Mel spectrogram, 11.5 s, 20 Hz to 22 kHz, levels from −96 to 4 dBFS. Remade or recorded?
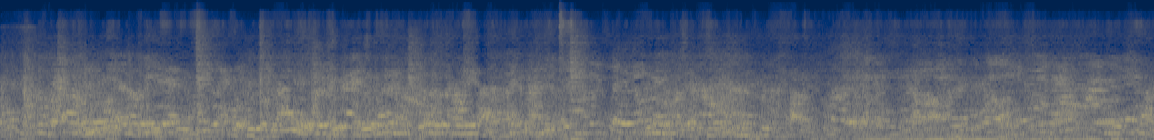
remade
